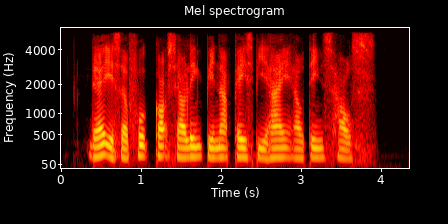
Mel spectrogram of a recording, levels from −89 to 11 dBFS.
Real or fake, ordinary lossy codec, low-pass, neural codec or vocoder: real; MP3, 48 kbps; 5.4 kHz; none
